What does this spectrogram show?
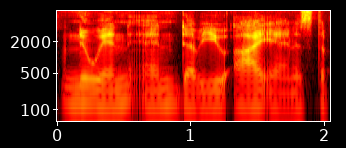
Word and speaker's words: Nguyen: okay so development wise dong nguyen and it's pronounced nuen and w-i-n is the pronunciation it's spelled n-g-u-y-e-n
